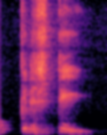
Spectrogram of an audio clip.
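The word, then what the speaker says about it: crista: ये जो फोल्डिंग होती है इसी को तो बोलते हैं क्रिस्टी। क्या बोलते हैं? इसी को बोलते हैं क्रिस्टा। क्रिस्टा बोलो या क्रिस्टी? क्रिस्टा, जो सही प्रोनाउंसिएशन है वो क्रिस्टा होता है, क्रिस्टा।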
